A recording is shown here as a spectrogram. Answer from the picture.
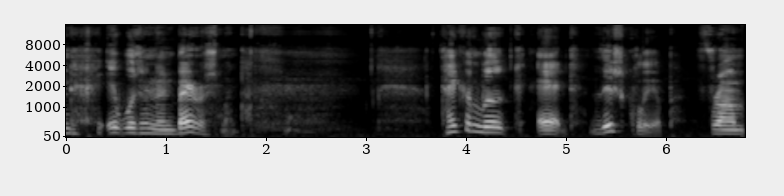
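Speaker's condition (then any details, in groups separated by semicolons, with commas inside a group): Cerebral palsy; reports speaking clearly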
